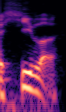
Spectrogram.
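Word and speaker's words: Gila: The next animal is the gilla lizard. It's actually pronounced the hila lizard.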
